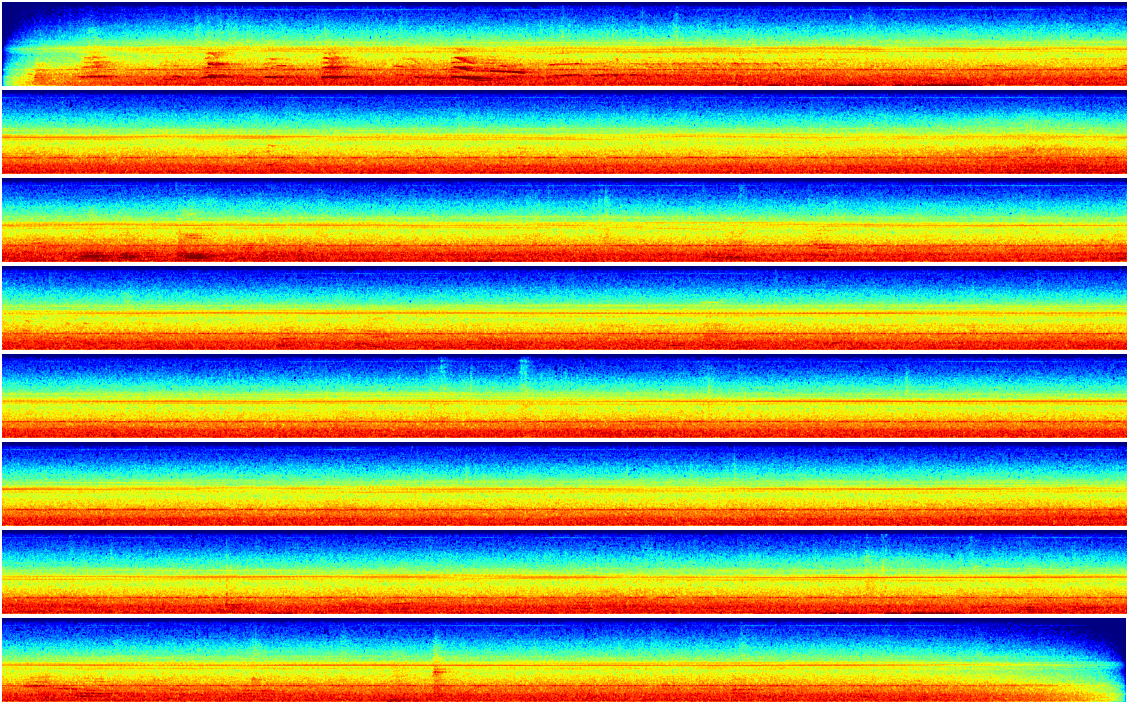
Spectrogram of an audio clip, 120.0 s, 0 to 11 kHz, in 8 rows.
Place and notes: Joys Entry, Belfast, UK - The Entries
Recording of a nearby generator producing a constant electrical hum, birds flying above, and voices resonating within the alleyway.
27 March 2021, ~17:00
